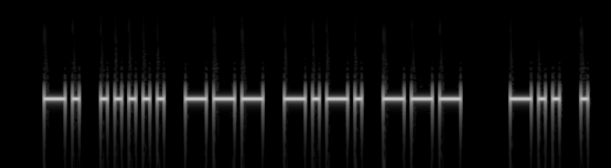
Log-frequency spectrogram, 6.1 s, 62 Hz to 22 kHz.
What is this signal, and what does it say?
Morse code, heard as a keyed tone, about 17 wpm, 700 Hz. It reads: N5OCO DE
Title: USA Callsign DE Callsign 17wpm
